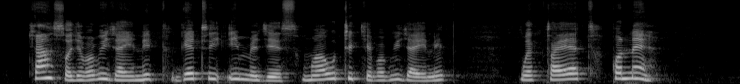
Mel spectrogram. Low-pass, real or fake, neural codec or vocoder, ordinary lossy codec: none; fake; codec, 44.1 kHz, 7.8 kbps, Pupu-Codec; none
